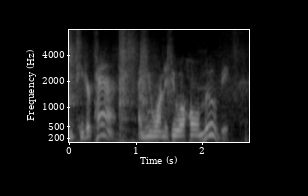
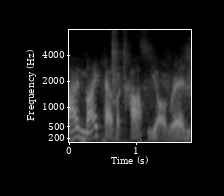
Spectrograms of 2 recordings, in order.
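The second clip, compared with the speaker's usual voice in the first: mock smug, self-satisfied, pleased-with-itself delivery; 2 semitones lower than usual. Retelling a story, the speaker quotes Jeff Goldblum's reply to the director: smug Jeff Goldblum quote. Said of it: "smugly says".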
